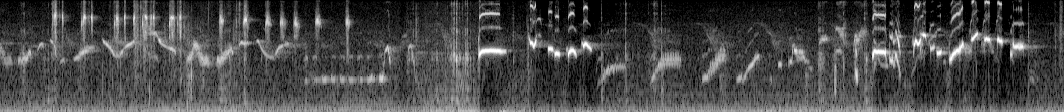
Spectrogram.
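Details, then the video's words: White-rumped shama in fighting song with many voices: a long, varied medley of twittering, slurred whistles and short chips, some louder bursts of sharp notes, over a low background hum. "chòe lửa hót đánh đuôi thái độ.kích chòe lửa hót đấu. chòe lửa hót nhiều giọng căng lửa"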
